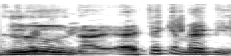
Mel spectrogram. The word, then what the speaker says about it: Şengün: I know I'm saying it's Sengun, right? Or Sengun. Yeah. I say his name wrong every single time. It should be Şengün.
